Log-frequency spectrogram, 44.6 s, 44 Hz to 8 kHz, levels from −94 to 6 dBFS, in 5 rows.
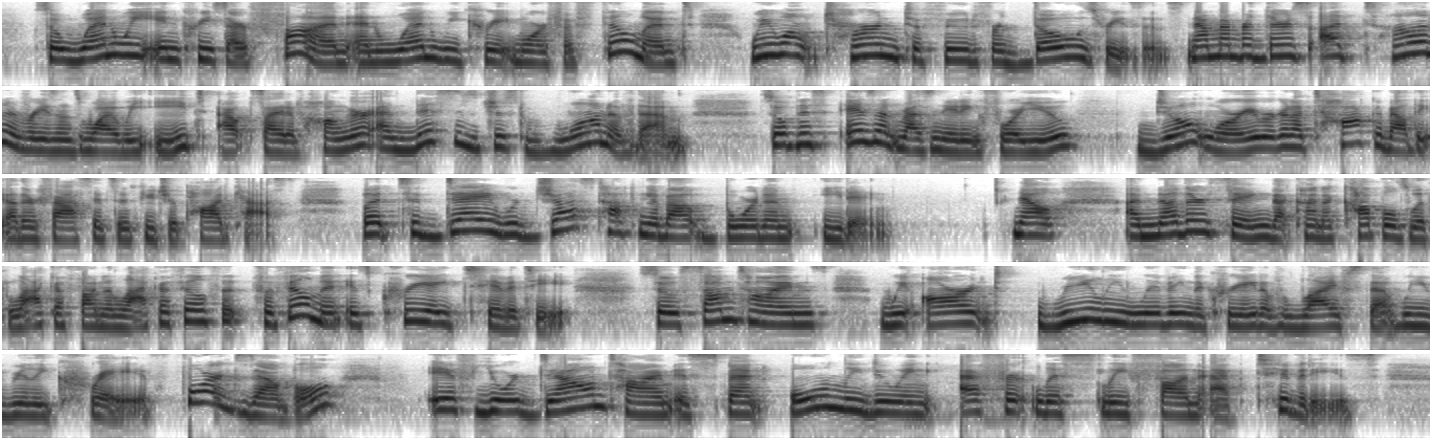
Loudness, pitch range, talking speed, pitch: -14 LUFS, 195-255 Hz, 150 wpm, 220 Hz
